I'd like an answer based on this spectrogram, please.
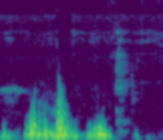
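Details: Goat feeding on ramban leaf fodder in a village, giving a loud, low, rough voiced call in three close bursts over about one second, followed by soft rustling and faint clicks.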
